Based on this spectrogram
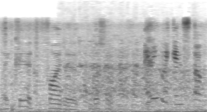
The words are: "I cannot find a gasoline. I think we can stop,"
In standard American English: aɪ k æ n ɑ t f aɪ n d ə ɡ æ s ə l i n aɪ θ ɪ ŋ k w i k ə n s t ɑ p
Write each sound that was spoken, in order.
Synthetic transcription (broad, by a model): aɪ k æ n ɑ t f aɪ d ə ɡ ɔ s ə aɪ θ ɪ ŋ k w i k ə n s t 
